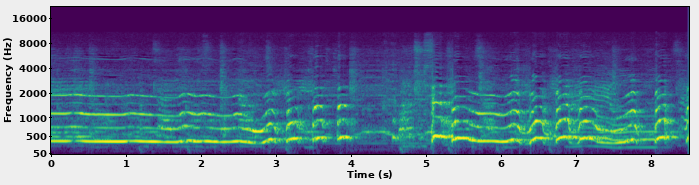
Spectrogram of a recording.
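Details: A 3-year-old male Siberian Husky sings along to music at 1 am, howling in long, wavering tones that rise and fall, breaking into yodel-like bends.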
